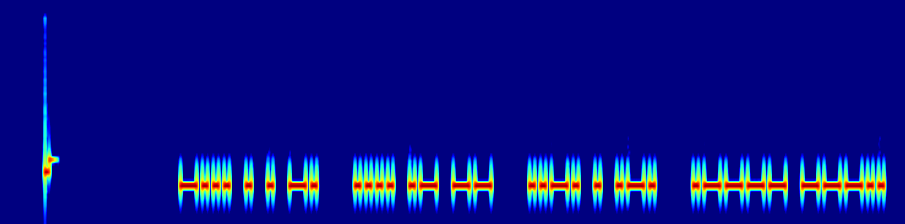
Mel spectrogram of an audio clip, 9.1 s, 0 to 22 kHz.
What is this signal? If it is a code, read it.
Morse code, heard as a keyed tone, about 22 wpm, 700 Hz. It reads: BEEN HAM FER 18
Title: Practice QSO - Exchange 3 - More Info - 22wpm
